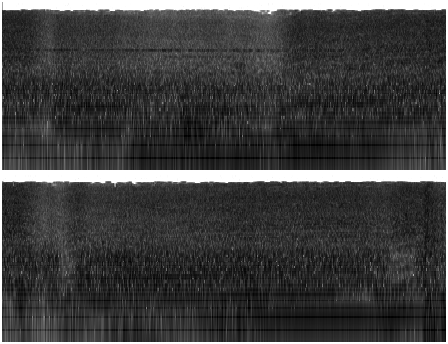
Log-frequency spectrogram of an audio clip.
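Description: Tyres hiss on the road at speed.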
